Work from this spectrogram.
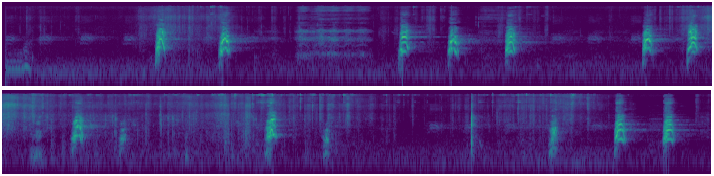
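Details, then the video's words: A dog barking at a snowman: sharp single barks, sometimes in pairs, spaced irregularly over about eighteen seconds, with faint higher whines between. "Barking at Snowman"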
